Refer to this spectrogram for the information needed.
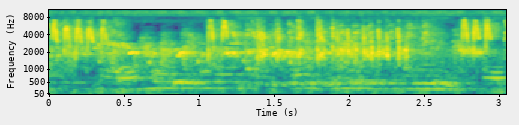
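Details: Reed warbler in full, energetic song meant as tutoring material for other reed warblers: continuous harsh, buzzy chatter in quick bursts, with a faint low steady tone in the background.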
